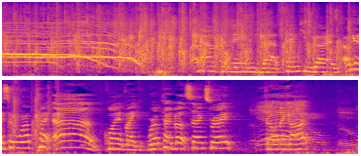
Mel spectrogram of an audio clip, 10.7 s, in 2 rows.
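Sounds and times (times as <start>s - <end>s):
whistling whoops: 0.0s - 2.1s
live audience clapping and cheering: 0.0s - 6.2s
speech: 3.4s - 10.1s.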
